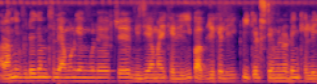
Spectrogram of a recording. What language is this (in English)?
Bangla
